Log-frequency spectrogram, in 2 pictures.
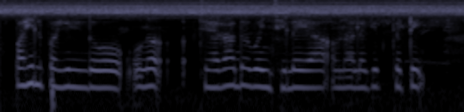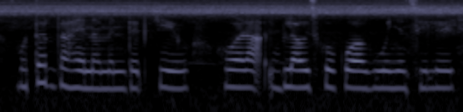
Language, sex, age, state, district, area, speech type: Santali, female, 18-30, Jharkhand, Seraikela Kharsawan, rural, spontaneous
